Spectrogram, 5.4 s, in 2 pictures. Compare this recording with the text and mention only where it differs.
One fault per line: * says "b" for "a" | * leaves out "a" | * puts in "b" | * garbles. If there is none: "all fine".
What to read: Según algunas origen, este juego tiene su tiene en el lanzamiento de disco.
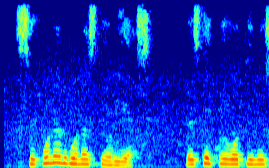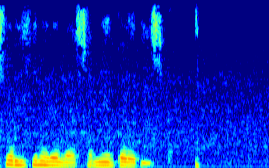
* says "teorías" for "origen"
* says "origen" for "tiene"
